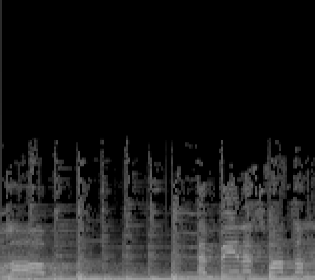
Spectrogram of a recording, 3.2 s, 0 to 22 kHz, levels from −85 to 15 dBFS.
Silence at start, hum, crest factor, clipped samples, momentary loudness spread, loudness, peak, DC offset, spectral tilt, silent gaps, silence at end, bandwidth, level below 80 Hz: 0 s; none; 16 dB; under 0.1%; 5 LU; -24 LUFS; -8 dBFS; under 0.1%; -5.5 dB/octave; none; 0 s; 11.5 kHz; -34 dBFS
